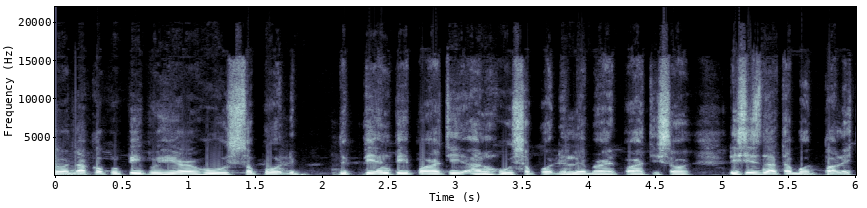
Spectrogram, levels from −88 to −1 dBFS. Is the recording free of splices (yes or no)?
yes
